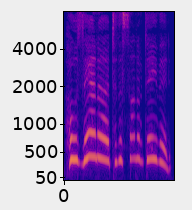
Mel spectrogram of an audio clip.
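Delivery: put-on high, loud children's acclamation; children crying out. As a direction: cry it out like excited children. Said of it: "children crying out".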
